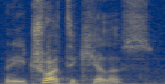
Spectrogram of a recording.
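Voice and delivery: high, loud, tearful outburst, slowing as the guilt builds; anguished scream. A narrator's reading. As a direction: scream it out, blaming yourself. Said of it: "the yellow Pegasus screamed".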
